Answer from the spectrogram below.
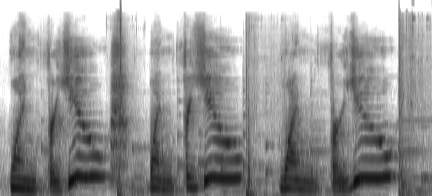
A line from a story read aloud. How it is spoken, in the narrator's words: she said merrily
